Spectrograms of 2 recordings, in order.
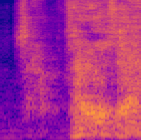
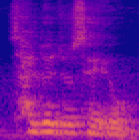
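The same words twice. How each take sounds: First: Strained, desperate cry for help. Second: Very soft, low, half-hearted plea; 힘없는 구조 요청. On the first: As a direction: shout for rescue with every last bit of strength. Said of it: "젖 먹던 힘을 다해서". (젖 먹던 힘까지 짜낸 절규) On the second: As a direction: plead for help far too quietly to be heard. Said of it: "이렇게 하면은". (힘없이 아주 작게) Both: Shown as a demonstration.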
